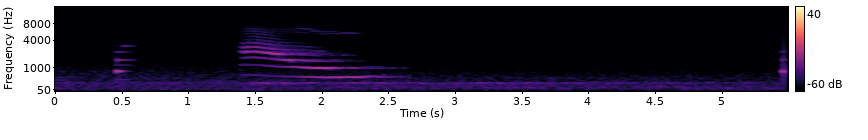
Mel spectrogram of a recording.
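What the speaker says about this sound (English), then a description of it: "It really is a cat." A cat meows in the video game Genshin Impact, one long drawn-out meow preceded and followed by short faint chirps, clear and fairly quiet over a low background hum.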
